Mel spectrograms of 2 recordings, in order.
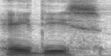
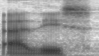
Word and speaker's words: Hades: And we also had to make a balance sometimes, like Hades or Adis.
